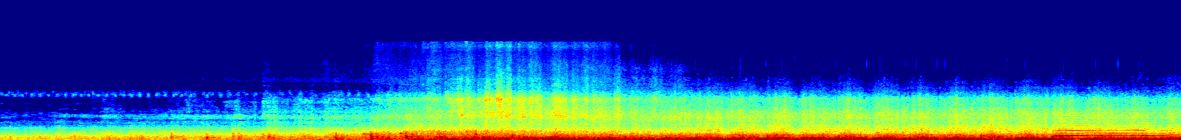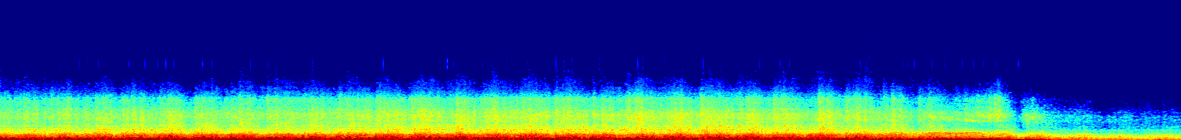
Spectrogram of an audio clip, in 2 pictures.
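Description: Express passenger train approaching and running past at speed. The noise builds over the first few seconds into a long steady rush of wheels on rail, with a short horn note about halfway through. There is a low drone just before the sound drops off sharply near the end.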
